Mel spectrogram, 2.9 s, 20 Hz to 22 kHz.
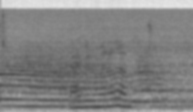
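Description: A steady, eerie siren-like wail, recorded on amateur video in British Columbia, Canada, on August 29, 2013, drones loudly throughout, its pitch wavering slightly upward then dipping before settling back into a sustained, harmonic-rich tone.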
